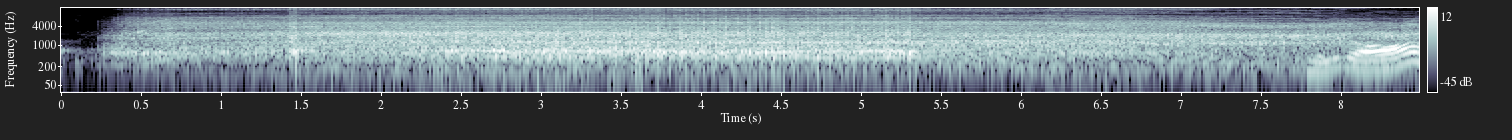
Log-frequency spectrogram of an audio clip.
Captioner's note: cutter whirring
